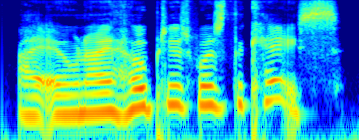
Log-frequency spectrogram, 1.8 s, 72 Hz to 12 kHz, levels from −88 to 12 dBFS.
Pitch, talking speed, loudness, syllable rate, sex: 220 Hz, 265 wpm, -16 LUFS, 5.7 syllables/s, female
